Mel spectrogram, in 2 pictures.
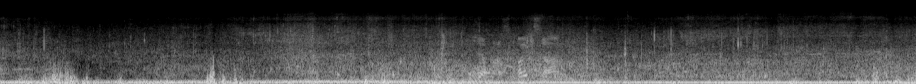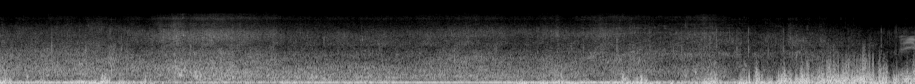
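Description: Wind buffeting the microphone with a steady low rumble, over waves washing against the jetty's rocks.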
